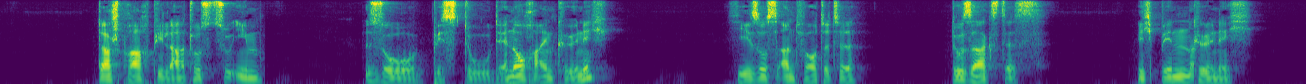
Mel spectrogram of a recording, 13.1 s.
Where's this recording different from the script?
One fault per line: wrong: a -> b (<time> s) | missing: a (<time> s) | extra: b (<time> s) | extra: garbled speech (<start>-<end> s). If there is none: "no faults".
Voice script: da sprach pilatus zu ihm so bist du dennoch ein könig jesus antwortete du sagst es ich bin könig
no faults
